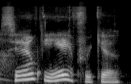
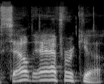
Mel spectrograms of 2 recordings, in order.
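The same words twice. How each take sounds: First: It is said in a mixed put-on southern-hemisphere accent. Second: It is said in the speaker's ordinary accent.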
